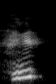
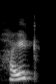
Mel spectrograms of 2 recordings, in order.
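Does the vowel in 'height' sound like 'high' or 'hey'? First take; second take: hey; high. First: The vowel sounds like the word 'hey'. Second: The vowel sounds like the word 'high'. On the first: Saying it this way helps remember the spelling. "এটা হেইট যদি উচ্চারণ করো তাহলে spelling এ ঝামেলা হবে না" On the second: This is how many people usually say it. "অনেকে এটার উচ্চারণ হাইট করি আমরা"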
